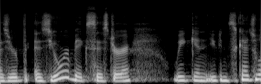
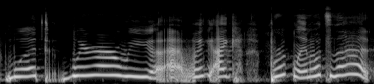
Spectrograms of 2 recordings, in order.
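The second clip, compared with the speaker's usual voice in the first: much higher put-on airhead voice; ditzy confused voice; 13 semitones higher, slower than usual. Mocking herself to her boyfriend in a ditzy, baffled voice. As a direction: play dumb, baffled and lost. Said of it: "And I'm like".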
